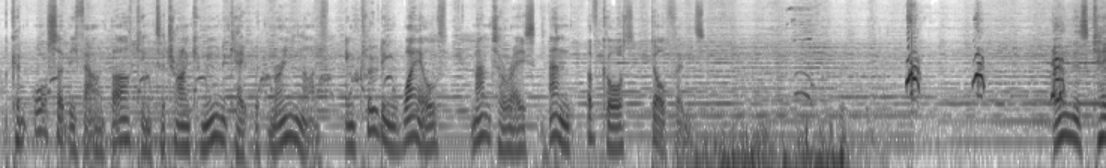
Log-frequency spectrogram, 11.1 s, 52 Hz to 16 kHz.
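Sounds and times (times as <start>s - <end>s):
background music: 0.0s - 11.0s
dog barking high-pitched: 3.5s - 4.0s, 9.0s - 9.9s.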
